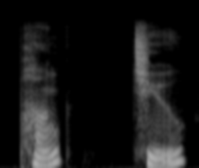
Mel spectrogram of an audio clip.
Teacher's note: The stress is right at the beginning. Punctual.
